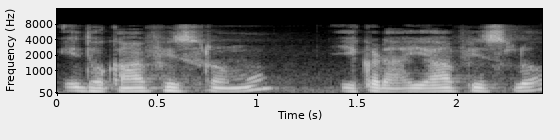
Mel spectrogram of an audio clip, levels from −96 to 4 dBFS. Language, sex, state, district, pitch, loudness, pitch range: Telugu, male, Andhra Pradesh, Chittoor, 135 Hz, -19 LUFS, 130-145 Hz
